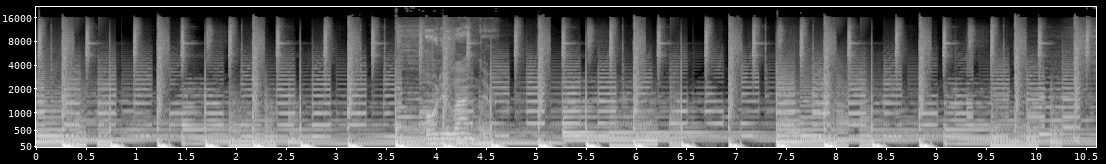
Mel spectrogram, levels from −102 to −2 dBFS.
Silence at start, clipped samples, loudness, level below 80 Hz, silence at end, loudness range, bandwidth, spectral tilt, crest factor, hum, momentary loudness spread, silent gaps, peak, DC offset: 0 s; under 0.1%; -20 LUFS; -20 dBFS; 0 s; 1 LU; 16 kHz; -5.5 dB/octave; 16 dB; none; 6 LU; none; -2 dBFS; 0.2%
